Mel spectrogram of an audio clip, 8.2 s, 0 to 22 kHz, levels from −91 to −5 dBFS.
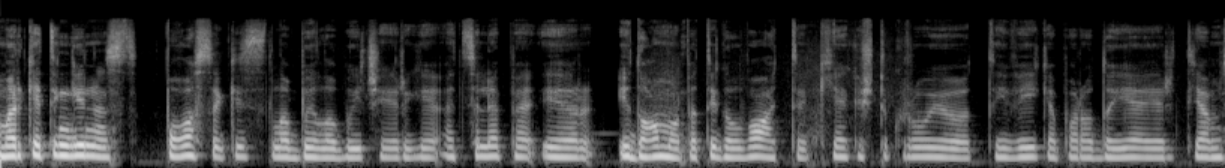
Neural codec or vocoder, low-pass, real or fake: none; 14.4 kHz; real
